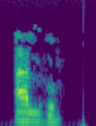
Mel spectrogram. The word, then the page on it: anything: /ˈɛ.ni.θɪŋ/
